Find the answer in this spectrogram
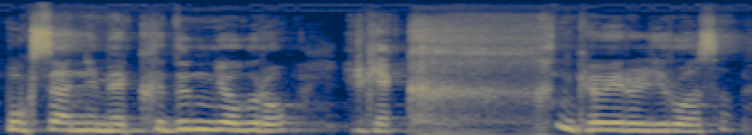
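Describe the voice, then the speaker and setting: A man preaching a revival sermon in a church, telling stories animatedly and acting out both sides of dialogues, dropping to hushed asides. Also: sits high, fairly even intonation, normal speed, slight background noise. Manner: drops to hushed whispers for asides. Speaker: pastor. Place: church sanctuary.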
